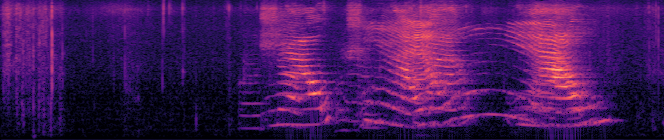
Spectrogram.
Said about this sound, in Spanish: Maulló el gato.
